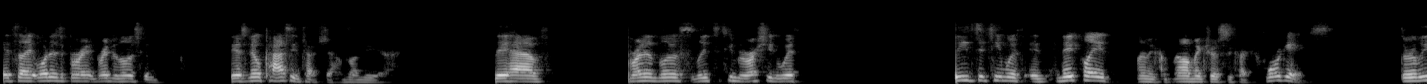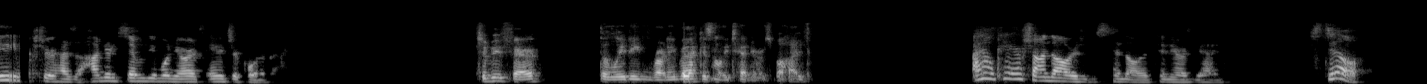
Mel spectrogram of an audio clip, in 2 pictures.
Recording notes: Apologizes for audio. Internet wasn't cooperating.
